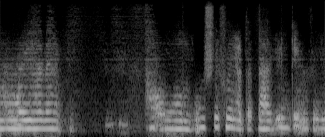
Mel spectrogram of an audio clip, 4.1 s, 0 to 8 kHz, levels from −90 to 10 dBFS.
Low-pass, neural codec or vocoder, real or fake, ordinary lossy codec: 7.2 kHz; codec, 44.1 kHz, 0.9 kbps, DAC; fake; Opus, 32 kbps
